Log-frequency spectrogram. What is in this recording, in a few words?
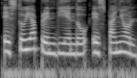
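i am learning language, spanish, female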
